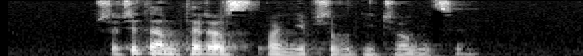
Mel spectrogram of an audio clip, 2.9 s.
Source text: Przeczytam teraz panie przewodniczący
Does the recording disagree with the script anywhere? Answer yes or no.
no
